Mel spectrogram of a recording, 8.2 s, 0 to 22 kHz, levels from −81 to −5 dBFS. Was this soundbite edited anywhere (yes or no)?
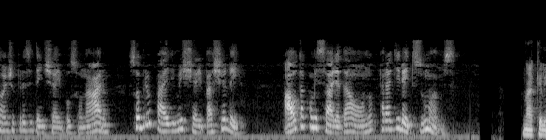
no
